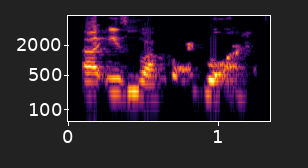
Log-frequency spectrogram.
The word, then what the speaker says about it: Izuakor: Izuakor.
